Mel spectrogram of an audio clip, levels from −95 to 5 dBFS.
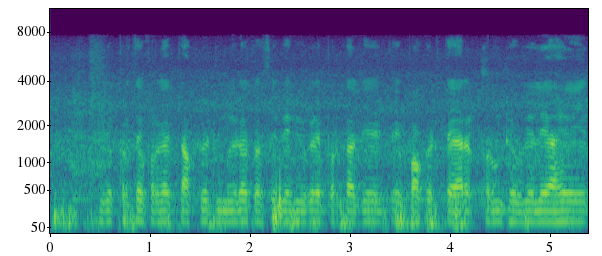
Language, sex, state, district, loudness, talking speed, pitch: Marathi, male, Maharashtra, Gondia, -18 LUFS, 155 wpm, 115 Hz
